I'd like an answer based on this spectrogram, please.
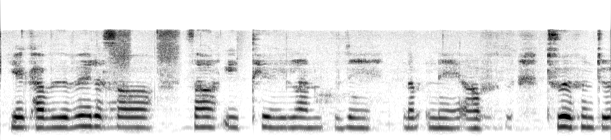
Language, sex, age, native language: Icelandic, female, 50-59, Icelandic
